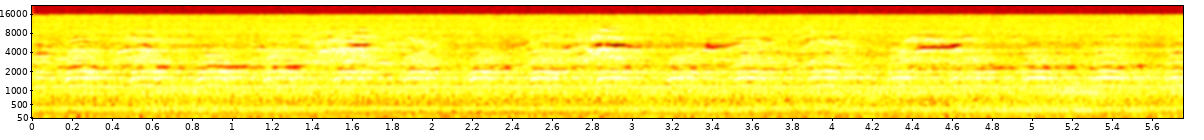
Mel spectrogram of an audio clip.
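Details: Male sea eagle at its nest in Sydney, Australia, giving a run of nasal, goose-like honking notes, about three per second, over a steady low hum and background noise.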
